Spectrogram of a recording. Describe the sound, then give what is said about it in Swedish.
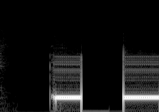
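Telephone tones sound as a call is placed to a hotel in London: two steady, buzzing tone bursts of equal pitch, each under half a second, separated by a short silence. “Okej, nu ringer vi till London.”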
